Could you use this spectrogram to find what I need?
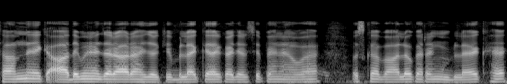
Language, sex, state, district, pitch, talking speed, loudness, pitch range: Hindi, male, Jharkhand, Ranchi, 120 Hz, 260 wpm, -17 LUFS, 115-125 Hz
